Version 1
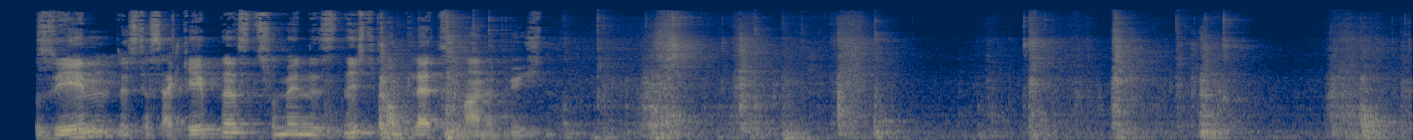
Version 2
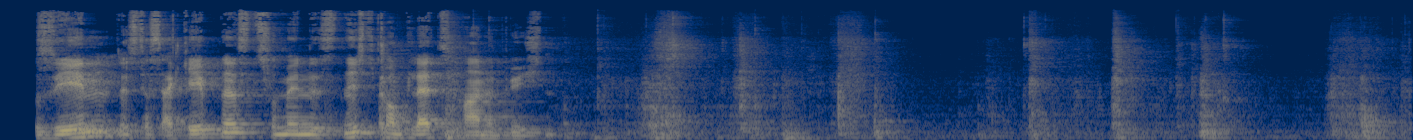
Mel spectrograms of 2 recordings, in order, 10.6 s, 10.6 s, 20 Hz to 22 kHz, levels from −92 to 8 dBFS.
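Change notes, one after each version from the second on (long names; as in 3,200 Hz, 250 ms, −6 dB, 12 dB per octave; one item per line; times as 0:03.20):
background −8.5 dB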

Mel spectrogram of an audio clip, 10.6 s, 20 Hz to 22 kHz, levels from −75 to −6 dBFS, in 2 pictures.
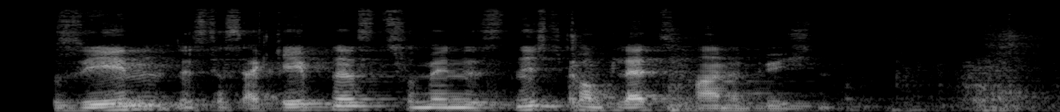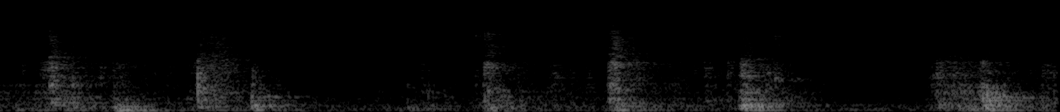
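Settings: master: add high-shelf EQ 3,400 Hz −12 dB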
